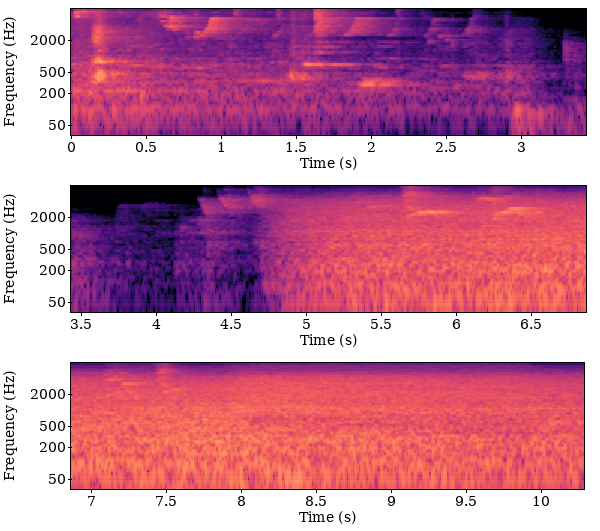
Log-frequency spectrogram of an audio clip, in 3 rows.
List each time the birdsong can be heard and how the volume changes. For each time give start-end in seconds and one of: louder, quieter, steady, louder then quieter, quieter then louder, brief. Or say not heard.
0.0-7.7 quieter then louder.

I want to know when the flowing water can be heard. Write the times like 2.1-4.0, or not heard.
4.7-10.2.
